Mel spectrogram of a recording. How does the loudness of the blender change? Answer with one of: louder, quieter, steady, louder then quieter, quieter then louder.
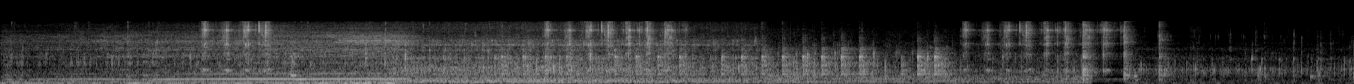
louder.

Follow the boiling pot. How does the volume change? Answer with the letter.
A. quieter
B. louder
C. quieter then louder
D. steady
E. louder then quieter
E.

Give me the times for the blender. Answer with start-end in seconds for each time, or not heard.
0.0-4.2.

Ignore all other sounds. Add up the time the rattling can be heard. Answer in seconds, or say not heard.
4 s.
